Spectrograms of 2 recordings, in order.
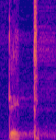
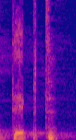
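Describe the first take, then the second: First: The b sound is silent in the word. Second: The b sound is pronounced in the word. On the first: The speaker calls it right. "it is a silent B" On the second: The speaker calls it wrong. "I used to say debt"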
